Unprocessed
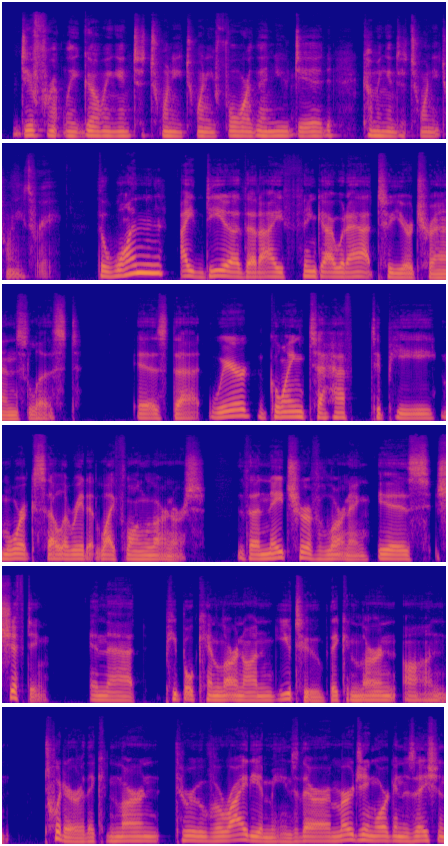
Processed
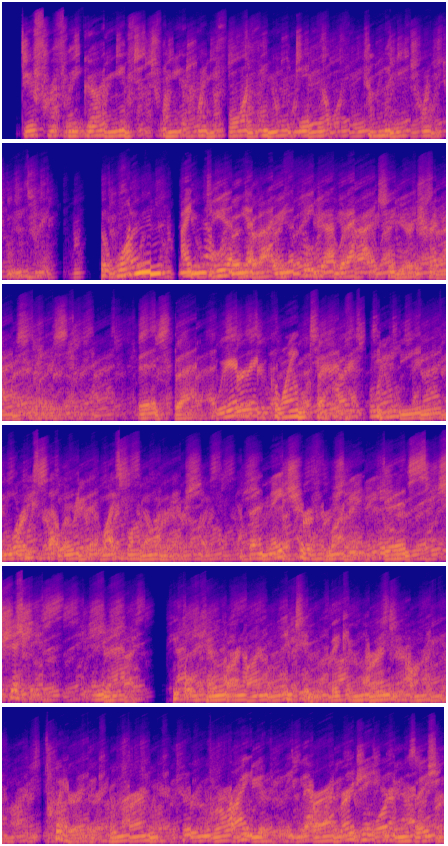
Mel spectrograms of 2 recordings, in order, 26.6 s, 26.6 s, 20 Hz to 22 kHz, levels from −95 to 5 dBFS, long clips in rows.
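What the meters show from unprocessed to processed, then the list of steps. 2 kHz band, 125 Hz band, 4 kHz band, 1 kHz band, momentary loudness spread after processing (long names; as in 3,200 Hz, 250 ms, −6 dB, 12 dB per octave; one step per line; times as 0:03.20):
+4.5 dB, +3.0 dB, +5.0 dB, +4.5 dB, 7 LU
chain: feedback delay that plays each chunk backwards 470 ms, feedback 72%, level −7 dB
noise gate −38 dBFS, range −56 dB
transient designer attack +2 dB, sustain +7 dB
ambience of single reflections 12 ms −7 dB, 25 ms −4 dB
pitch modulation by a square or saw wave saw up 4.9 Hz, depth 250 cents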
